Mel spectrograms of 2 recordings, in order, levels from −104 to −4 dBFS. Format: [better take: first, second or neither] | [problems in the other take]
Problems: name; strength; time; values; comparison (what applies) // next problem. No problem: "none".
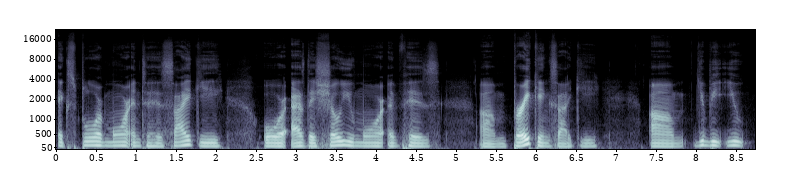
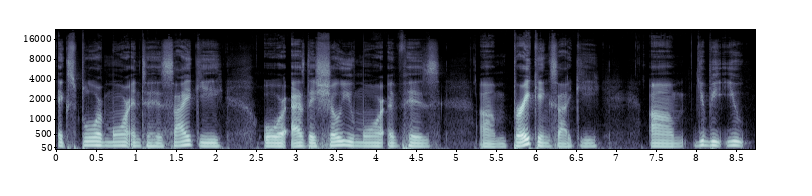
second | muffled; slightly; fading above 3.5 kHz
